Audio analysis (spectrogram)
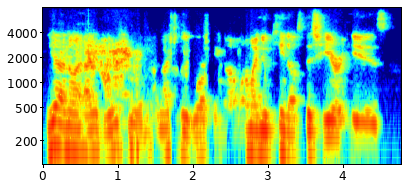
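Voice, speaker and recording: A man at an ordinary middle pitch hosts an interview. He talks thoughtfully, sets out his points in order and uses frequent fillers. His audio sounds slightly muffled and lo-fi. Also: fairly even intonation, fairly quick, heavy background noise. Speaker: interview host, keynote speaker. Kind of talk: casual interview conversation.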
